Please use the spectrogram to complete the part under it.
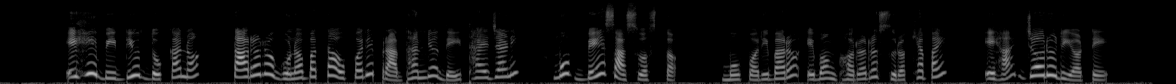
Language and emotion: Odia, happy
